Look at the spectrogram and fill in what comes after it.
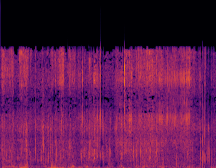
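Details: Wild forest honey bees during a wild honey harvest, a low steady droning hum with pulsing buzz bands, mixed with voices, background music and rustling handling noise.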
